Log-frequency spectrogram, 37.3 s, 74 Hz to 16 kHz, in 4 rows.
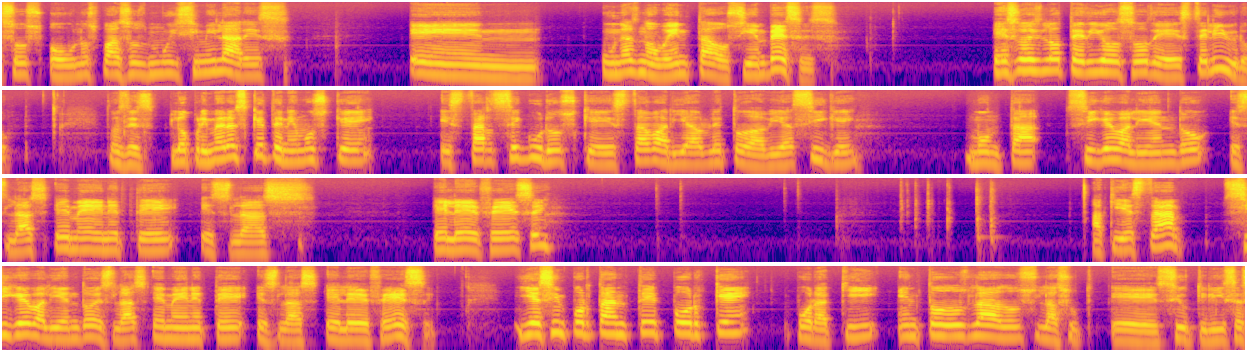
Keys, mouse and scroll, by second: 1.0-2.0 scroll down 1, 5.7-6.3 scroll up 1, 6.5-7.2 scroll up 1, 7.2-7.9 scroll up 1, 7.9-8.5 scroll up 1, 8.5-9.7 scroll down 1, 14.0-15.4 drag, 16.6 right click, 17.8 click, 18.7 click, 23.4 right click, 24.4 click, 25.5 Right, 25.8 Return, 30.8-31.1 scroll down 2, 33.5-34.1 scroll down 3, 36.1-36.6 scroll down 2, 36.6-37.3 scroll down 1.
